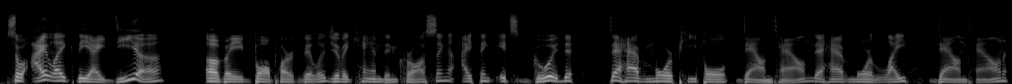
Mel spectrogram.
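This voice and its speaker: A man hosts a sports talk show in a dry studio. His voice is clear and mid-pitched. He comments emphatically, often repeating a point to drive it home. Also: a little slow, a little mellow, no room sound. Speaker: sports radio host. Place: radio studio.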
